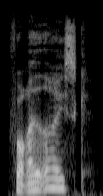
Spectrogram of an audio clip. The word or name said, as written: forræderisk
